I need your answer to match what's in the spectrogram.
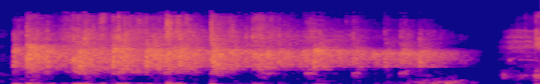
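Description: A conference audience claps steadily for the speaker's students for about three and a half seconds, a dense, loud crackle of many hands that cuts off, then briefly swells again after a short gap.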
